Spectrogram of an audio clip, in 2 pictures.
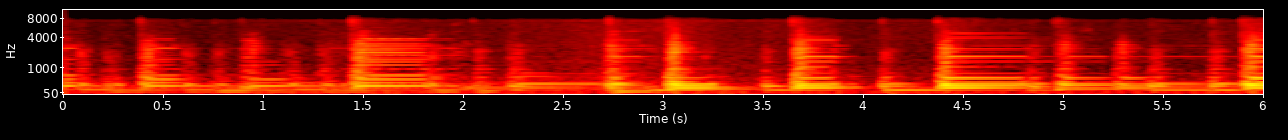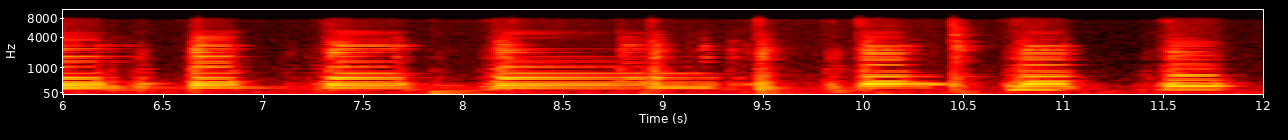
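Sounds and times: electric guitar blues chords: 0.0 - 12.0.

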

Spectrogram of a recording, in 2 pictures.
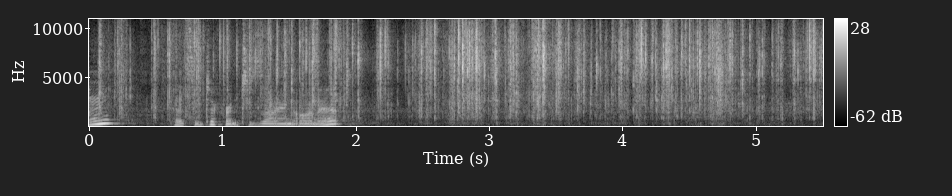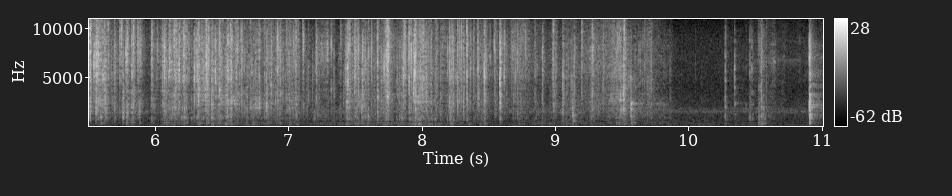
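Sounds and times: plastic wrapper crinkling: 0.0 - 10.7.

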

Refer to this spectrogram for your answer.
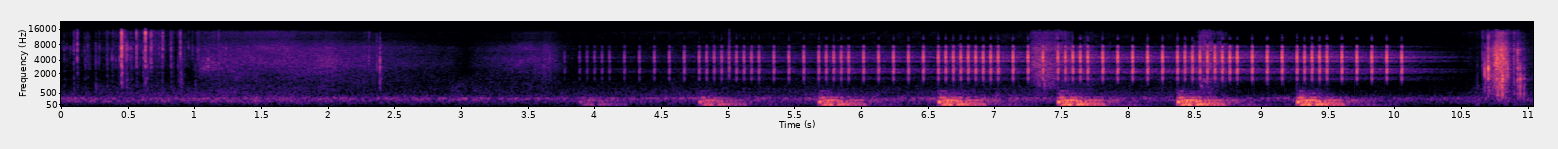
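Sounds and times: deep thumps: 3.9 - 10.0
fast even clicking rhythm: 3.9 - 10.2.

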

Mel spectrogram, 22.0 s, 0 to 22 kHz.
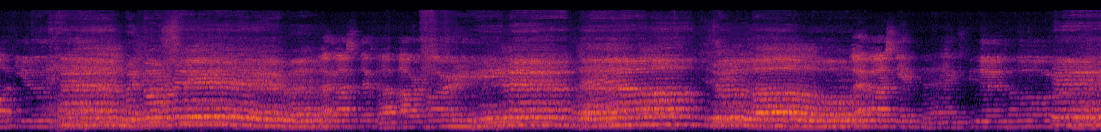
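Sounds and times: choir chanting a cappella: 0.0 - 22.0.

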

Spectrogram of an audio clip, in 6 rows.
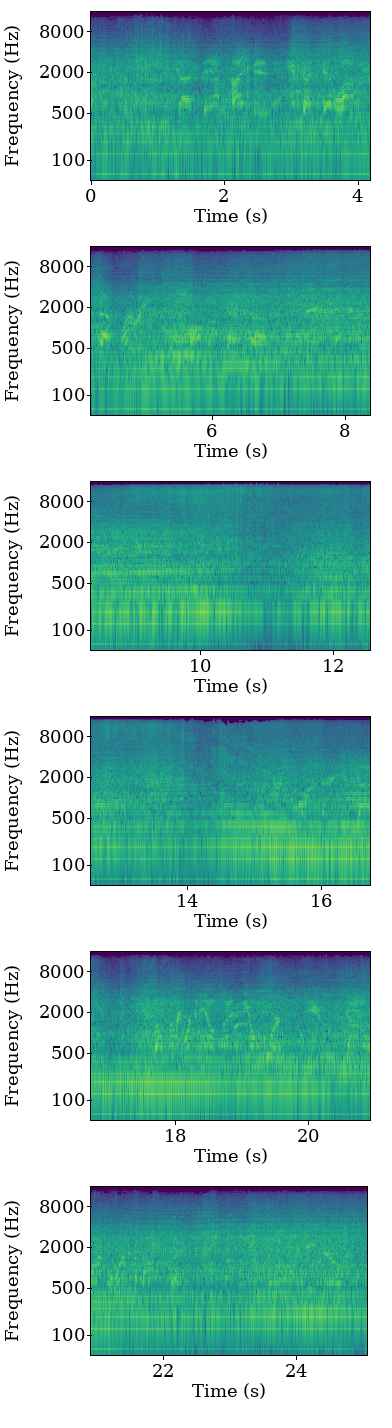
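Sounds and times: race car engines droning: 0.0 - 25.0.

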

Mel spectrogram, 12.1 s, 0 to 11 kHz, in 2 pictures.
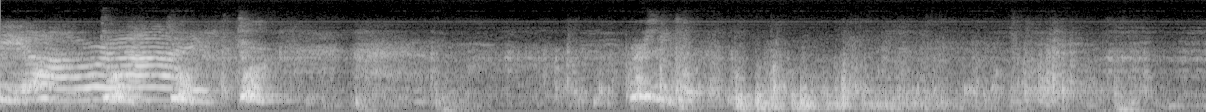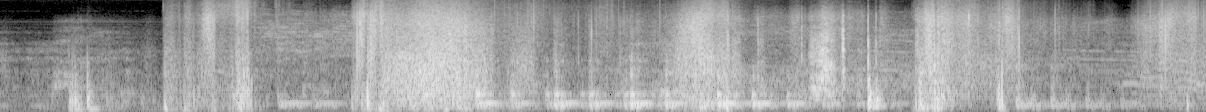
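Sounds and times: faint voices: 0.0 - 12.0
rustling: 2.3 - 12.0.

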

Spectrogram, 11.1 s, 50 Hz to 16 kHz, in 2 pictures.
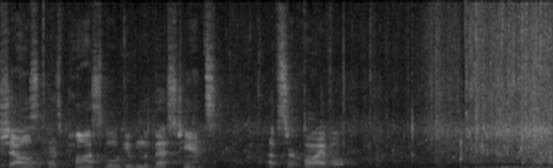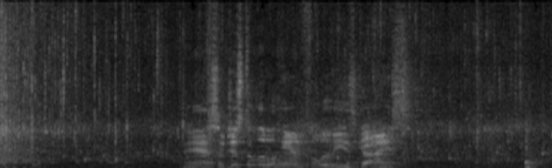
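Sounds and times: water pouring and splashing: 0.0 - 11.0.

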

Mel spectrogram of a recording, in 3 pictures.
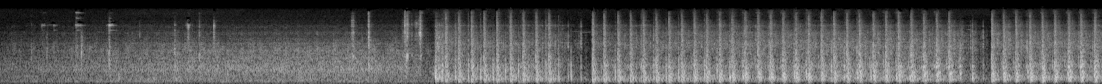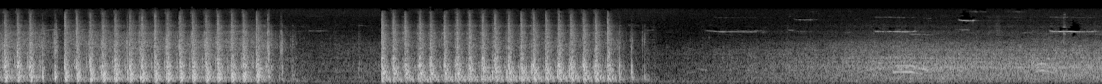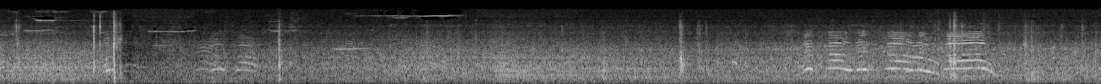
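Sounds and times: vehicle rumble: 0.0 - 33.0
wind: 0.0 - 33.0
heavy machine gun bursts: 3.3 - 18.6.

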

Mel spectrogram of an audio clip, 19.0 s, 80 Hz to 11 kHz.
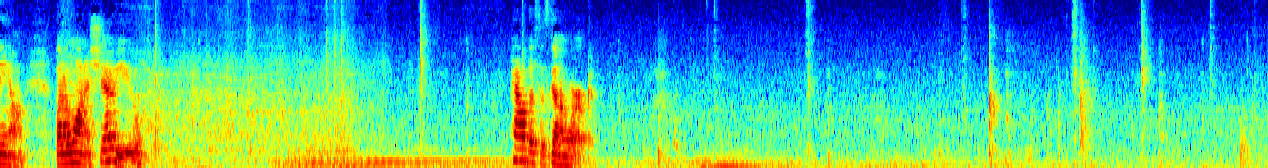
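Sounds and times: brief low hum: 4.1 - 8.2, 8.9 - 14.0.

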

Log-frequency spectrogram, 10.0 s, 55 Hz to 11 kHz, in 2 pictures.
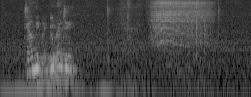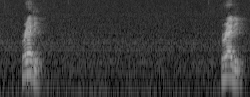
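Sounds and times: robotic arm joints whirring: 3.0 - 4.4.

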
